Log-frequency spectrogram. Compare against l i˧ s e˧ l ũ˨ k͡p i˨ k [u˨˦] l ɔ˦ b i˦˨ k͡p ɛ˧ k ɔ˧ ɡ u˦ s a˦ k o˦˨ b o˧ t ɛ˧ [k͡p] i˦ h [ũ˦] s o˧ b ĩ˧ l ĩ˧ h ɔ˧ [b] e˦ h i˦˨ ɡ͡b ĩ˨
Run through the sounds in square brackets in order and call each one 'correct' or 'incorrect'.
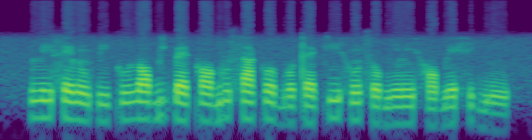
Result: correct, incorrect, correct, correct

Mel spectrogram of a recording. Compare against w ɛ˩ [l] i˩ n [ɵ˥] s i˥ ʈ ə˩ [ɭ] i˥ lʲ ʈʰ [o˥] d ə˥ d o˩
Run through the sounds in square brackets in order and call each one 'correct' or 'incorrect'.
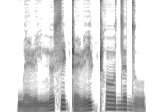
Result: incorrect, correct, correct, incorrect

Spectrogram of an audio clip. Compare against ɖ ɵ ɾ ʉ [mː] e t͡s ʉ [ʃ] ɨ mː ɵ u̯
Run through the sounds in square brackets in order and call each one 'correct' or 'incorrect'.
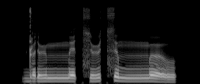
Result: correct, incorrect

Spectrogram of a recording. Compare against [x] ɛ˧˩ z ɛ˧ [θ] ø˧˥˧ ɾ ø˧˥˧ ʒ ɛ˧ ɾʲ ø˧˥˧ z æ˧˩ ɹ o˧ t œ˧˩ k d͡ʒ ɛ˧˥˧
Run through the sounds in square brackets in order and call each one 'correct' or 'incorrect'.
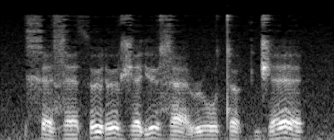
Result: correct, correct

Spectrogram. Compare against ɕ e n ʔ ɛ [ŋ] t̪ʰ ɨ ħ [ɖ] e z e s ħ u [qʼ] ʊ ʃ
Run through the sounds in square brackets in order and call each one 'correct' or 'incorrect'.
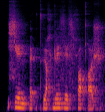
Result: incorrect, correct, correct

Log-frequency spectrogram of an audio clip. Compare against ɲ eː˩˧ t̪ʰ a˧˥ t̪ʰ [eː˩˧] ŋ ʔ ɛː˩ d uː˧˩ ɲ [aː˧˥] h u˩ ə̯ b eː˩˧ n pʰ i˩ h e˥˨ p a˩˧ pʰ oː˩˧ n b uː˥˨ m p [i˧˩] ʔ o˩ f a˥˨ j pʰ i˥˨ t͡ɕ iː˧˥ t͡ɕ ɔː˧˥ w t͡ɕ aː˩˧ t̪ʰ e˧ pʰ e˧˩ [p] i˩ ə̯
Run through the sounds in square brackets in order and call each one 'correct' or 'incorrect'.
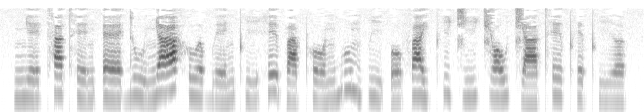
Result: correct, correct, correct, incorrect

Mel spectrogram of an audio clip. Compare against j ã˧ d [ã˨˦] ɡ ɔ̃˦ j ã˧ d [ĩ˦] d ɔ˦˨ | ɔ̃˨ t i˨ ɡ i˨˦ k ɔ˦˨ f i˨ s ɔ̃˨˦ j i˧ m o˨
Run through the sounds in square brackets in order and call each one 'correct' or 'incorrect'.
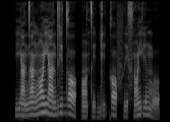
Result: incorrect, incorrect

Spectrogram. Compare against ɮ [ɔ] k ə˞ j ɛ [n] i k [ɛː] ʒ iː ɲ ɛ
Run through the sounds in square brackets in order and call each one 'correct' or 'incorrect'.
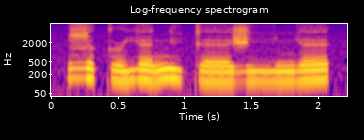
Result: incorrect, correct, correct

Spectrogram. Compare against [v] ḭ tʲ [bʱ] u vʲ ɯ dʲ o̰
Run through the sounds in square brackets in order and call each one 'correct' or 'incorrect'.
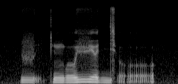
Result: correct, incorrect

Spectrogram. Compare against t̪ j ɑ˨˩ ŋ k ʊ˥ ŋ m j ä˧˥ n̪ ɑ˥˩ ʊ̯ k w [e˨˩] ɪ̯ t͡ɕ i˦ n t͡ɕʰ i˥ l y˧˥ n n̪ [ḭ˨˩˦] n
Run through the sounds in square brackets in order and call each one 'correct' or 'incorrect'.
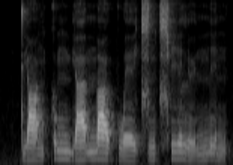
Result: correct, incorrect

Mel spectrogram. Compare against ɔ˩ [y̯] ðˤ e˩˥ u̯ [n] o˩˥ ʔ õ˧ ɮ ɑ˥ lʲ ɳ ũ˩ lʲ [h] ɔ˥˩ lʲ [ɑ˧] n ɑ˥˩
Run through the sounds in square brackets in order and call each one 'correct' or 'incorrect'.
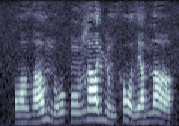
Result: correct, correct, correct, correct

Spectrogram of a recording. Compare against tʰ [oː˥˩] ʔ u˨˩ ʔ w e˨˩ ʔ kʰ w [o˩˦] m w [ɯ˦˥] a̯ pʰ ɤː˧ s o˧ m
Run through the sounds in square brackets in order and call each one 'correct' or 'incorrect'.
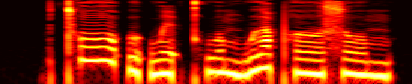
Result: correct, incorrect, incorrect

